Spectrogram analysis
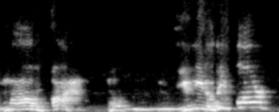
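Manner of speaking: high, grudging new offer; haggling hillbilly father. Retold or imitated. Dad offers a leaf blower, hillbilly haggling. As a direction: swoop up hopefully like a rube trader. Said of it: "And then he was like".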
